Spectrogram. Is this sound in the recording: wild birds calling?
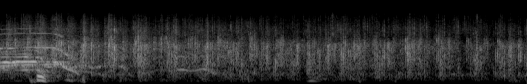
no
